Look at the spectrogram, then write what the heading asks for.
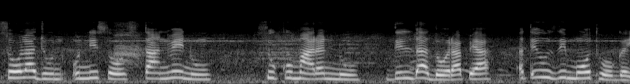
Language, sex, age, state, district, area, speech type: Punjabi, female, 18-30, Punjab, Ludhiana, rural, read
